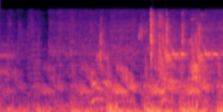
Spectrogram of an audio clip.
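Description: Cerberus, the dog boss in Castlevania: Symphony of the Night, gives short yelping barks and whimpers over busy game effects and a steady low rumble.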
